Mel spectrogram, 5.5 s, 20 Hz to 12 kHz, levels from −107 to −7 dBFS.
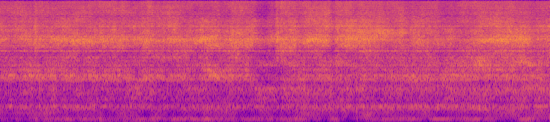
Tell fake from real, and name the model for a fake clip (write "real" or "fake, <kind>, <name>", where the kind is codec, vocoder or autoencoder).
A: fake, codec, SNAC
